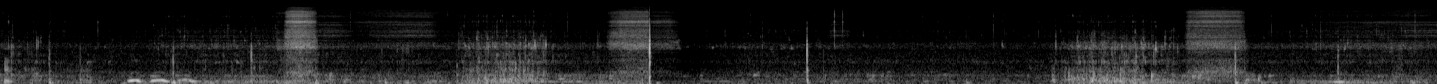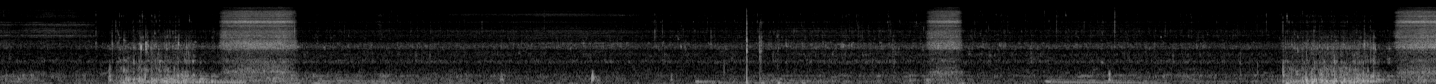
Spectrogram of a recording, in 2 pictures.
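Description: Scuba diver breathing underwater through a regulator, with a rush of breath and bubbles every few seconds.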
